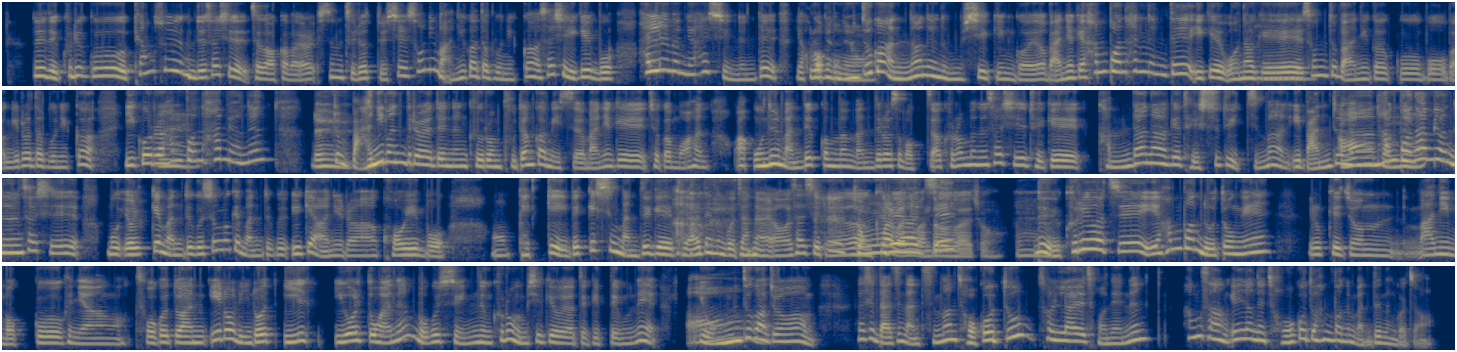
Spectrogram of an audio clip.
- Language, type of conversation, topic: Korean, podcast, 명절 음식 중에서 가장 좋아하는 음식은 무엇인가요?
- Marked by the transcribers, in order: other background noise; laugh; tapping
